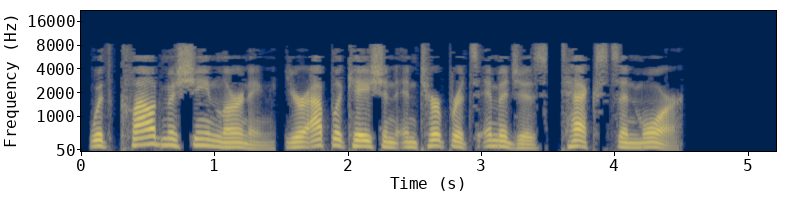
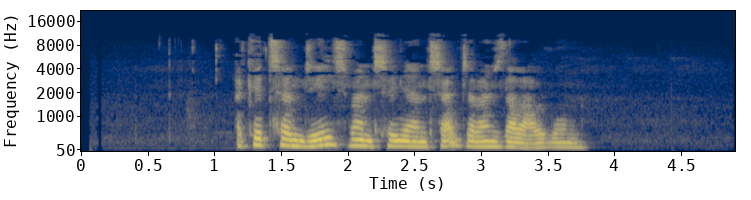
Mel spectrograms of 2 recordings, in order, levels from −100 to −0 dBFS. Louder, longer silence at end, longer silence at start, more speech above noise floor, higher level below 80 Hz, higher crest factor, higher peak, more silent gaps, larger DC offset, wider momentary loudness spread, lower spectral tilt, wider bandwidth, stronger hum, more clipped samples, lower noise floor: about the same, -22 LUFS vs -21 LUFS; second, 0.7 s vs 1.1 s; second, 0.1 s vs 1.15 s; first, over 68 dB vs 48 dB; first, -58 dBFS vs -70 dBFS; about the same, 18 dB vs 16 dB; first, -4 dBFS vs -8 dBFS; first, 1.49-1.53 s, 3.52-3.58 s vs none; neither; second, 7 LU vs 11 LU; about the same, -5 dB/octave vs -5.5 dB/octave; second, 8.8 kHz vs 10.5 kHz; neither; neither; first, under -90 dBFS vs -68 dBFS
